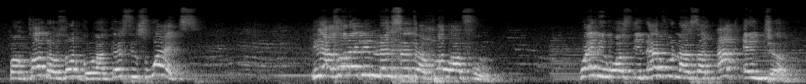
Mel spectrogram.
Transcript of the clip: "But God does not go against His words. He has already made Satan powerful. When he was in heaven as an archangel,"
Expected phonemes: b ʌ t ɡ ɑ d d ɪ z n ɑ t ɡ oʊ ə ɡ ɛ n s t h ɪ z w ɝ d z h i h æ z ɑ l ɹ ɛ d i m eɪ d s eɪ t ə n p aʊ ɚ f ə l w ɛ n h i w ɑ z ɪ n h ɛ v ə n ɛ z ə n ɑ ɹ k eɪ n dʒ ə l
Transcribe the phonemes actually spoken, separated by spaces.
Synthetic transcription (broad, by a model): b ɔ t ɡ ɑ d d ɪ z n ɑ t ɡ oʊ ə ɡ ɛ s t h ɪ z w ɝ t h i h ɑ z ɑ l ɹ ɛ d i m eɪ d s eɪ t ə p aʊ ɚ f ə l w ɛ n h i w ɑ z ɪ n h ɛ v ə n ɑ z ə n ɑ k eɪ n dʒ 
